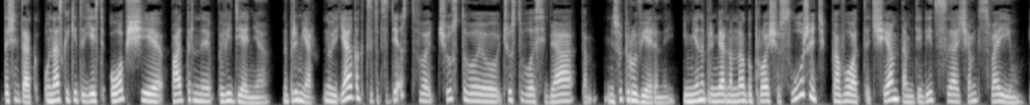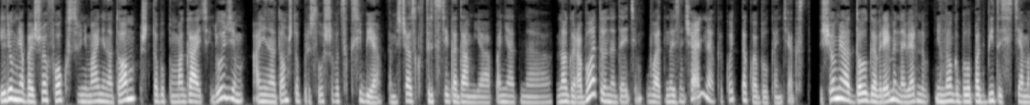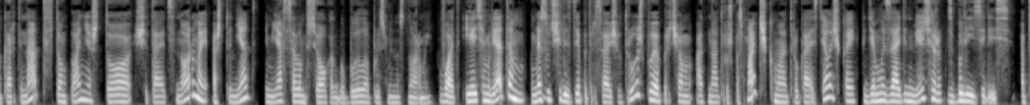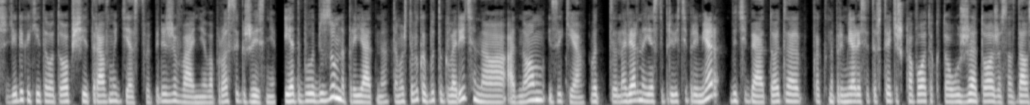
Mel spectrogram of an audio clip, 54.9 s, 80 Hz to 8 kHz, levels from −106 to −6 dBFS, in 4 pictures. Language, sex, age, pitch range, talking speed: Russian, female, 20-39, 175-205 Hz, 185 wpm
